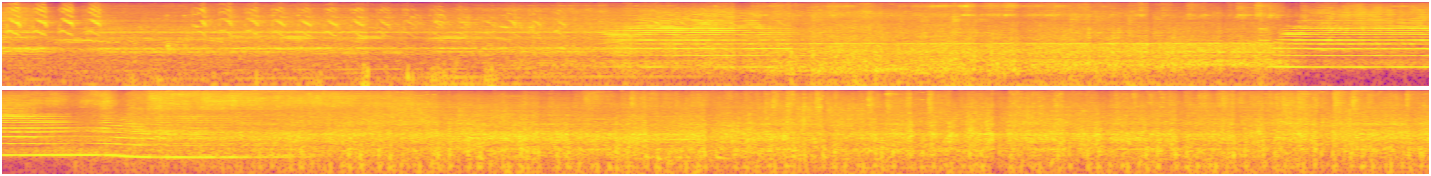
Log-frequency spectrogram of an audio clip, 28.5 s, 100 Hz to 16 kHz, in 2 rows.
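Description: WAP-1 electric locomotive hauling an express train, sounding its horn twice as it approaches; the second, longer blast drops in pitch as the locomotive passes. Then the steady rumble and clickety-clack of the passenger coaches running past.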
